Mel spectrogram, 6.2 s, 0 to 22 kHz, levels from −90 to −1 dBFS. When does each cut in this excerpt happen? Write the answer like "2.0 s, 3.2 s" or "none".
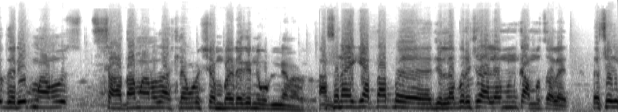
3.0 s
